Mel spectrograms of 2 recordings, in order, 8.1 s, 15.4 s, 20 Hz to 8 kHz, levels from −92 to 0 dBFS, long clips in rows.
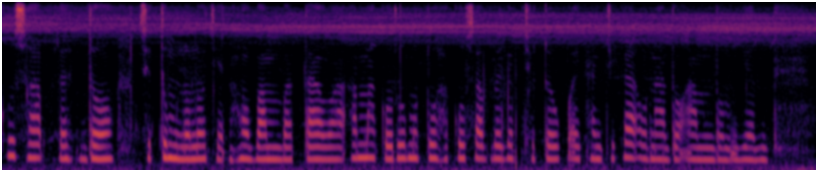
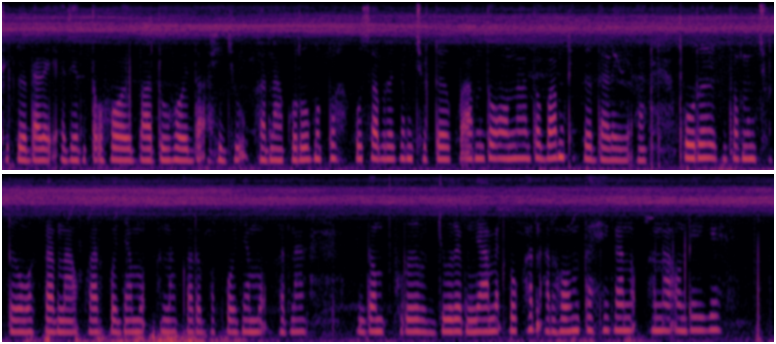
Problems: constant background noise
